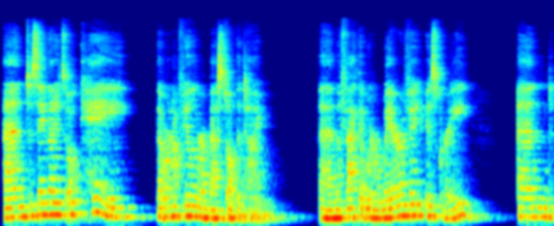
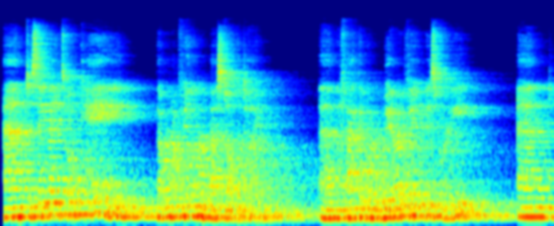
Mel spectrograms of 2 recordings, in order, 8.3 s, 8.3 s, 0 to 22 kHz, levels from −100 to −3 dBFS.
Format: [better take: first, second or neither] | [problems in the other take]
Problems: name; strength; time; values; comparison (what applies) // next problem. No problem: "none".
first | room echo; strong; dies away in 2.6 s; slight in the first // off-mic speech; far; far in the first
